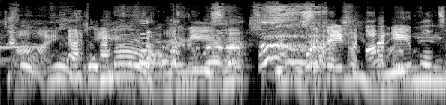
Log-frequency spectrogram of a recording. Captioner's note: laughing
